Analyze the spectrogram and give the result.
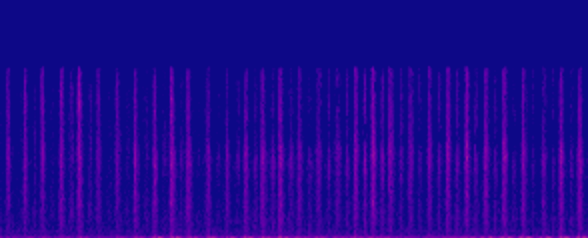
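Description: A hand-sized blue and green rubber-filament Koosh ball is held in one hand while fingertips and nails rub and flick its strands. The result is a quick, uneven stream of soft, bright ticks and crackles over a low, muffled rumble.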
